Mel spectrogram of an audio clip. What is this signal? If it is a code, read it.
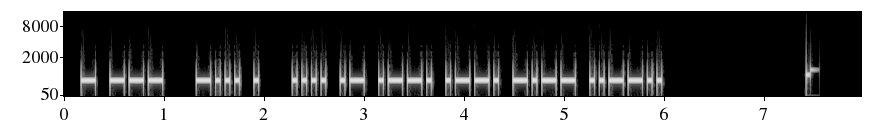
Morse code, heard as a keyed tone, about 25 wpm, 700 Hz. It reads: TO BE HAPPY?
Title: Sentences from Top 1100 Words 25wpm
